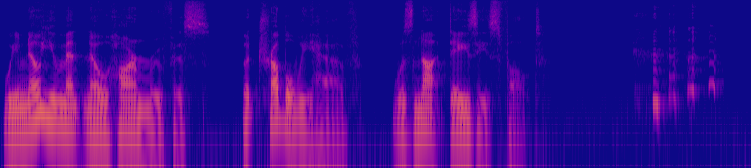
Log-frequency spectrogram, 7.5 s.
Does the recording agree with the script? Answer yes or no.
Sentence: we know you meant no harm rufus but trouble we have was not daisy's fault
yes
